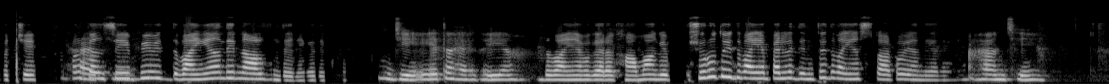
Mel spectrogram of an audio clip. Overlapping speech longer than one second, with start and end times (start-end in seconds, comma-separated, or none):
none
